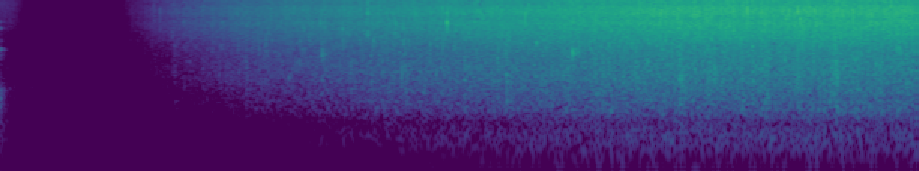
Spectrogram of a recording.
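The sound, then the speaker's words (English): After a brief silence, cold rain fades in and swells into a steady, dense patter beating against the dark windows of a tavern in a far northern town after dark, growing louder and filling the space with no voices. “The cold rain beats against the dark windows of the Salty Skiff Tavern in the far northern town of Port Lunal.”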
